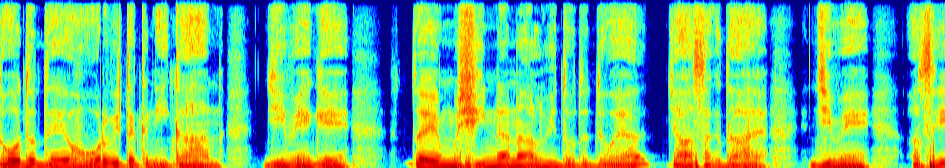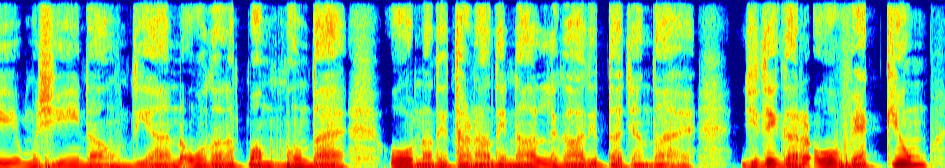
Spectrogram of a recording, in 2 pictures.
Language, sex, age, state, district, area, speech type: Punjabi, male, 30-45, Punjab, Jalandhar, urban, spontaneous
